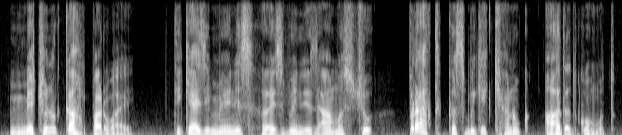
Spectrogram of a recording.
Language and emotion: Kashmiri, happy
